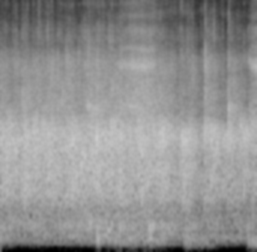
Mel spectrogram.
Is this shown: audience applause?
yes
